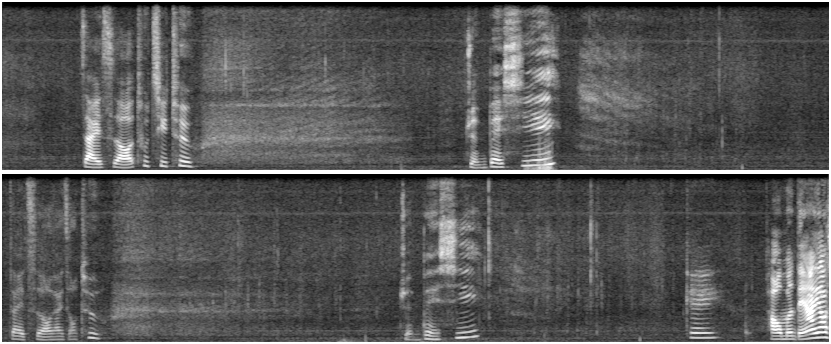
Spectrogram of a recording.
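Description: A young woman gives calm instructions close to a microphone.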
